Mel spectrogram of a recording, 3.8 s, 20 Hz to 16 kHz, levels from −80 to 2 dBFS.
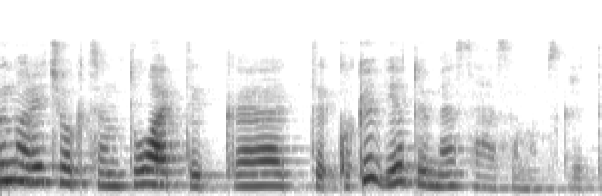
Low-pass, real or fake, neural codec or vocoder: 7.2 kHz; real; none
